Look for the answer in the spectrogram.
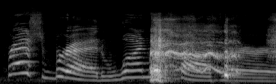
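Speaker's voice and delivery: loud, slow, high vendor cry; hawker call. Pretend. Girl selling bread to the crowd, loud drawn-out call. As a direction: stretch out the price for the crowd.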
